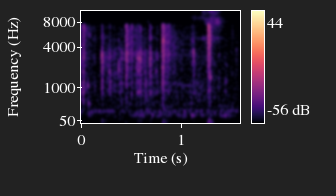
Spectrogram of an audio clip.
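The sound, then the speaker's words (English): Typing on a computer keyboard while entering a search query: many quick, light keystrokes in an irregular rhythm, faint and crisp, with no voices. “I'm gonna type in list of”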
